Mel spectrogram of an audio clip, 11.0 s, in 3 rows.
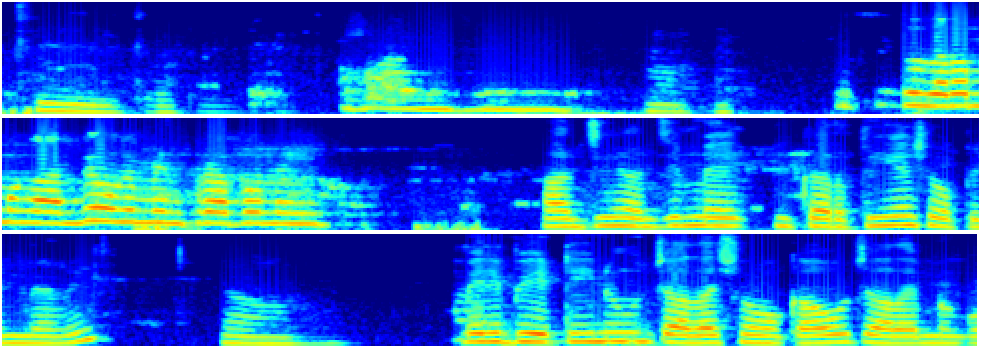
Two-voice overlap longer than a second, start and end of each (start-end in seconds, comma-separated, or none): none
